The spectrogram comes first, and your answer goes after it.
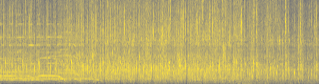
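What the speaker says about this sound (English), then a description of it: "let's please give another warm round of applause for April for everything she did" Sustained, loud applause from a crowd at an outdoor Families Belong Together rally in Cleveland, dense clapping filling the whole stretch with a few scattered voices and whistles mixed in.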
